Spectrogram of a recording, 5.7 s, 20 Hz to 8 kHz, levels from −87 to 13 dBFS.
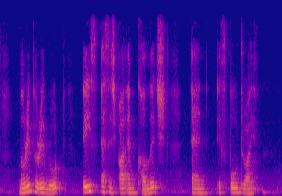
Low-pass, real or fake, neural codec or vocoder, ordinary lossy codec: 7.2 kHz; fake; codec, 16 kHz in and 24 kHz out, 1 kbps, XY-Tokenizer; none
